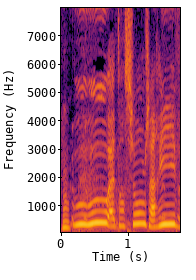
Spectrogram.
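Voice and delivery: high-pitched ghost voice. Mocking the ghost as not credible, doing its voice: high-pitched ghost voice. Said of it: "le fantôme à la voix aiguë".

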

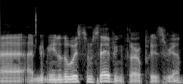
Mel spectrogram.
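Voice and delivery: ordinary talk

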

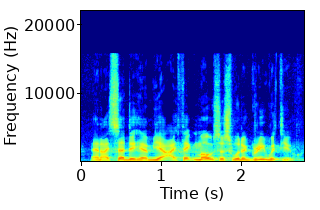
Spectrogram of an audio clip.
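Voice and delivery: plain

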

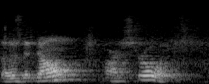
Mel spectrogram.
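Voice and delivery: plain

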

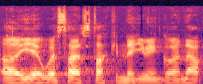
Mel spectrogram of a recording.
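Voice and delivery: put-on offhand, unbothered, casual, blasé delivery. Retelling how someone broke bad news: imitating Afro's blasé delivery. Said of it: "he just said it so blasé".

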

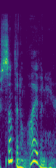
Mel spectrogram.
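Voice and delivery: quiet, subdued put-on voice. Jeff and Rick compare who does the better Luke voice; Luke voice. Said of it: "Who has the better Luke voice?".

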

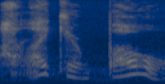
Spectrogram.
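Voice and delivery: hushed, soft whisper. In class, a girl whispers to the classmate seated behind her: whispered. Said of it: "whispered Angela".

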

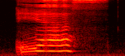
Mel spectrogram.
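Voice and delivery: small, high, croaky frog voice. Narrator reads the frog's answer to Poppy, croaked. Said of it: "croaked the frog".

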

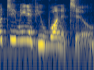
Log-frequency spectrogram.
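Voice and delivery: sneering, withering, scornful, contemptuous. Mara responds to Luke's account, speaking scornfully. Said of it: "Mara said scornfully".

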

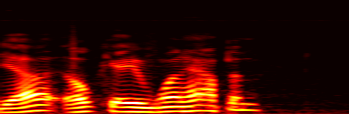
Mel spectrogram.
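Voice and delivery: plainly sarcastic, offhand, play-acted sympathetic tone. Acting out own reply when people come to the office: acting out a sarcastic reply. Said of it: "I was being sarcastic".

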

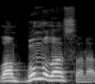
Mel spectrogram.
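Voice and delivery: loud angry outburst.

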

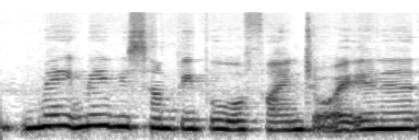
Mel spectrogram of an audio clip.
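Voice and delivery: plain

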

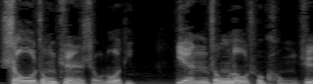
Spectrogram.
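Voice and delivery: ordinary delivery

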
